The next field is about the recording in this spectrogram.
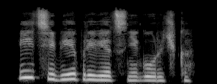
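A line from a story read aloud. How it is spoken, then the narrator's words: Resigned greeting, sighing. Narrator (Russian): поприветствовала я и обреченно вздохнула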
